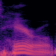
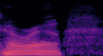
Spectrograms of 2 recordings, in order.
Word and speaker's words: Harrell: not on twitter though i'm so sorry i pronounced your last name wrong it's harold my bad i said herrera i thought about yeah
